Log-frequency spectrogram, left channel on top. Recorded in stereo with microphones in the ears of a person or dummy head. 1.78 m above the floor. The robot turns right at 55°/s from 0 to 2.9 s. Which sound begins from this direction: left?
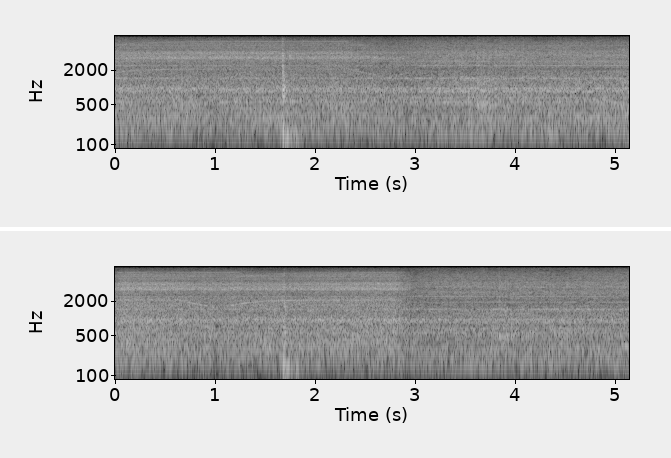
A thud, at 1.7 s.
